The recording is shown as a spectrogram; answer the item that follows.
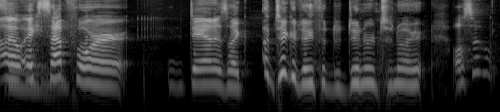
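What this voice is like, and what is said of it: Imitates another person's voice. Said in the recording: “my Dan impression is getting so good”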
